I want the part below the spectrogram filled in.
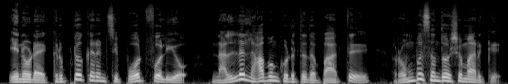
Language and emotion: Tamil, happy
